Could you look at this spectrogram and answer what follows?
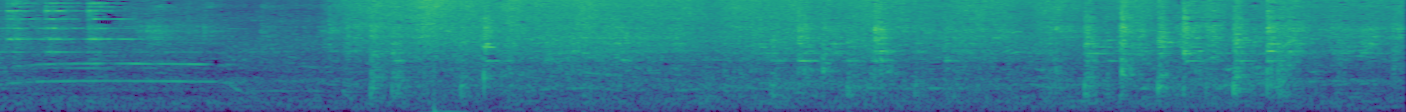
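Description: Ingredients hitting a hot wok about two seconds in, then steady loud sizzling as rice and mixed vegetables are stir-fried over a high gas flame, with a steel ladle scraping and clanking against the wok, the clanks coming quickest near the end.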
